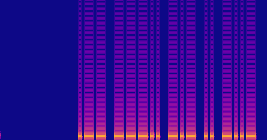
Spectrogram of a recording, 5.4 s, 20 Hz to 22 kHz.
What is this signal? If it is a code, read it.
Morse code, heard as a keyed tone, about 24 wpm, 700 Hz. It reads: W8KIX
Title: Speed Racing - USA 1x3 Call Signs 20wpm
